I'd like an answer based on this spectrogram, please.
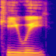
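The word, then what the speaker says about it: Keywe: We played Kiwi. Do you know Kiwi? Mm-mm. You play like a Kiwi, but two Kiwis. And but it's spelled like key as in like the lock. So K-E-Y and then W-E.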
